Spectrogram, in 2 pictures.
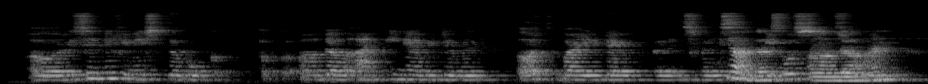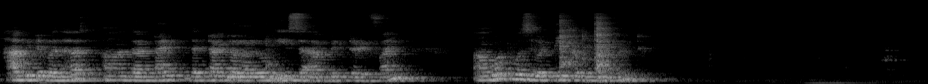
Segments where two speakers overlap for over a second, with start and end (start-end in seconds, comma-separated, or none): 7.3-8.8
